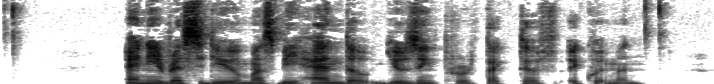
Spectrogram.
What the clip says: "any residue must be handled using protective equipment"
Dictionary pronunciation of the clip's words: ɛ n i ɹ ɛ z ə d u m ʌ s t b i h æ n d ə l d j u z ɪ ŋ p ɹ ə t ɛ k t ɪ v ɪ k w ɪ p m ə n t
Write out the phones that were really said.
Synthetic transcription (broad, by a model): ɛ n i ɹ ɛ s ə d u m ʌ s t b i h æ n d ə l d j u z ɪ ŋ p ɹ ə t ɛ k t ɪ v ɪ k w ɪ p m ə n t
